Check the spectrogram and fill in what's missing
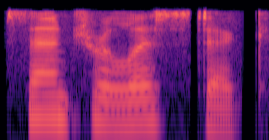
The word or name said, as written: centralistic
